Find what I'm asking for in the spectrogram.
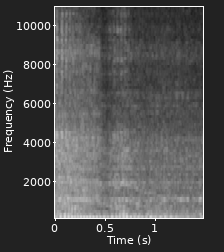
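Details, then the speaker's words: Scooter idling rough and unstable with irregular tek-tek ticking skips, worsening when hot, attributed to a faulty CDI causing ignition misfire; clip recorded with a test CDI fitted. "Nah, kedengaran ya. I ada suara tek tek tekk tek gitu ya. dikarenakan perputaran tidak stabil loh, putus-putus itu dari bagian CDI-nya ya, Pak."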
